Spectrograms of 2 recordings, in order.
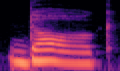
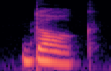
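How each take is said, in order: First: "dog" with a drawn-out vowel; long vowel. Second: Said in the usual way. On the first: Shown as a demonstration. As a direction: lengthen the "o" in "dog". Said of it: "或者长音dog". (用长音读 dog)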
